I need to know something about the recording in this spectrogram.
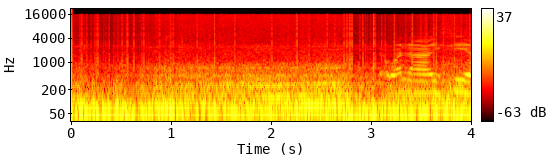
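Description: Steady low rumble of a car's engine and tyres on the road, heard inside the cabin while driving. A voice starts speaking near the end.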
